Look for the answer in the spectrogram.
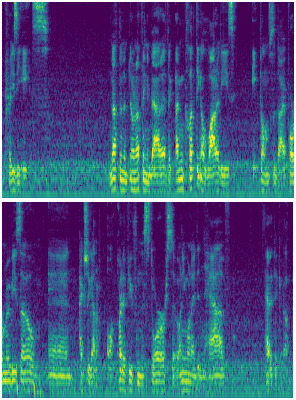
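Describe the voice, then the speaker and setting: A hoarse man showing off his thrift-store movie finds in a relaxed, rambling way, with fillers and asides. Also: low voice, normal speed, noisy background. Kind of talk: casual vlog.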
